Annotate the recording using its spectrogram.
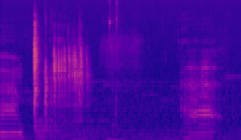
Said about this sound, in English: More Christmas-themed dice.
